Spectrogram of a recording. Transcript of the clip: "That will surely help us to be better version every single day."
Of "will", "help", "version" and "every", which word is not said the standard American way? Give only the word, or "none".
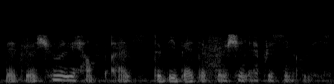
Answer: version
